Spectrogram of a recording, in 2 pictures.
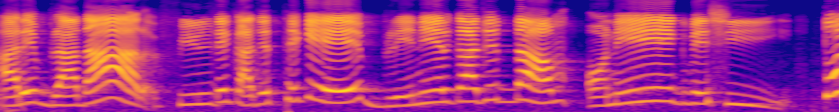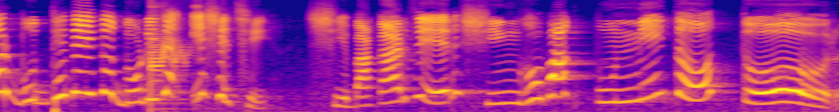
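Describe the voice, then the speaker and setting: A woman voicing a lively, teasing young boy in a cartoon. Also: sits high, measured pace, a little hiss or hum, heavily acted. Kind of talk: animated cartoon dubbing. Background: cartoon background music.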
